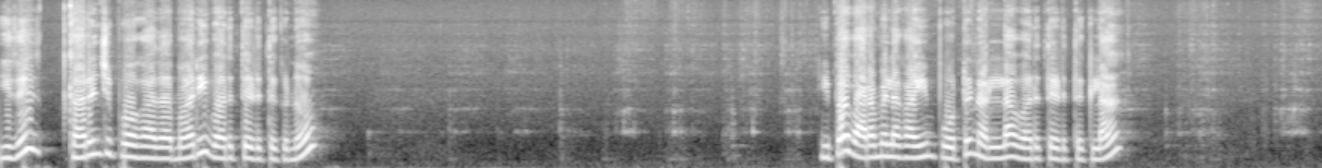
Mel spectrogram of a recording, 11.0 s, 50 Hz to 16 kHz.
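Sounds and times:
spatula scraping in pan: 0:01.8 - 0:11.0.

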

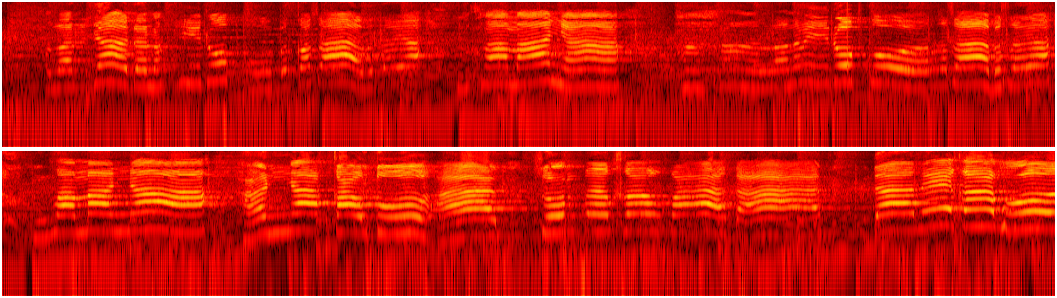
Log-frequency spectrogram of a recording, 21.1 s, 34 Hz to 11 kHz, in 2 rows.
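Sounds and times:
backing music track: 0:00.0 - 0:21.0
boy singing into a microphone: 0:00.4 - 0:21.0.

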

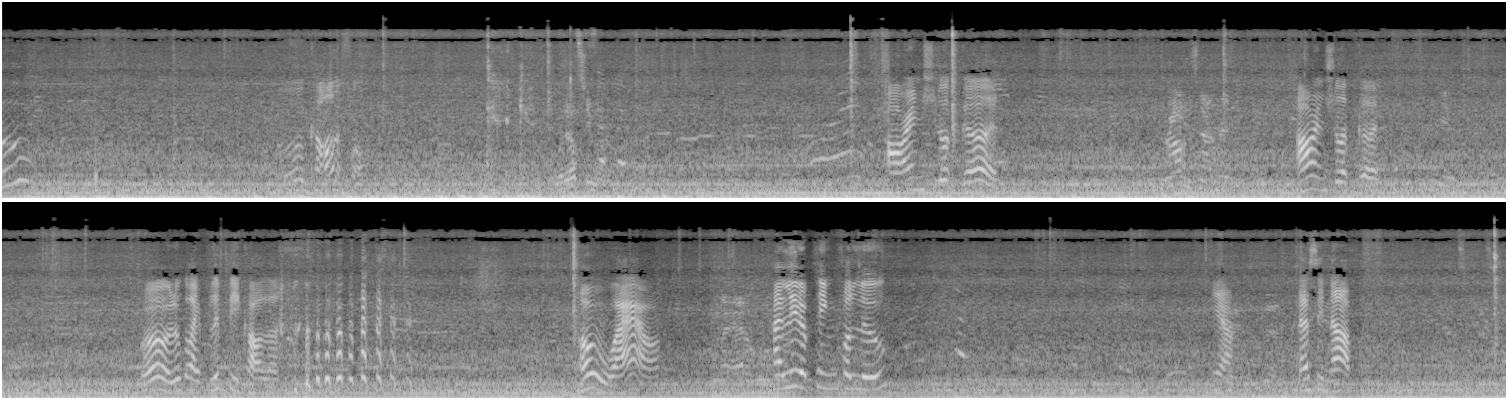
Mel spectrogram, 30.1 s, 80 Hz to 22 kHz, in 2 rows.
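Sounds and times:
people's voices: 0:00.0 - 0:20.2, 0:20.8 - 0:30.0
machinery humming and rumbling: 0:00.0 - 0:30.0.

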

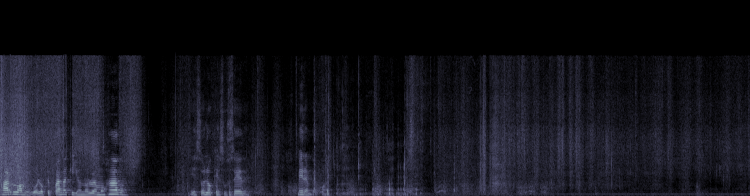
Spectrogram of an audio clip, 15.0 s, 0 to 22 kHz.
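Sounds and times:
crunching and rustling coir: 0:00.0 - 0:02.8, 0:07.6 - 0:15.0.

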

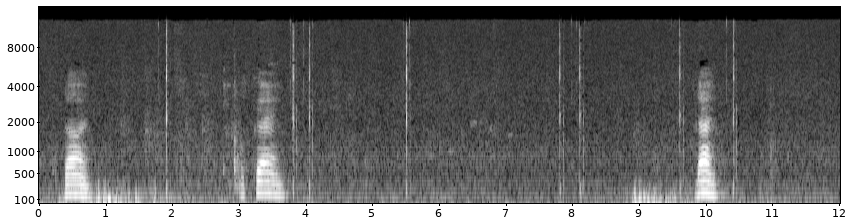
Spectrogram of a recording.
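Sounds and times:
computer mouse click: 0:03.8 - 0:04.2, 0:07.8 - 0:08.3, 0:09.5 - 0:10.6.

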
